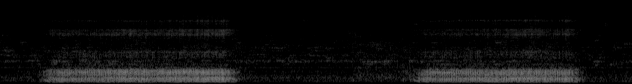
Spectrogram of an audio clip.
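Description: Two long, rough, rattling snores on breathing in, each about two seconds, separated by quiet breathing out; ordinary sleep snoring.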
